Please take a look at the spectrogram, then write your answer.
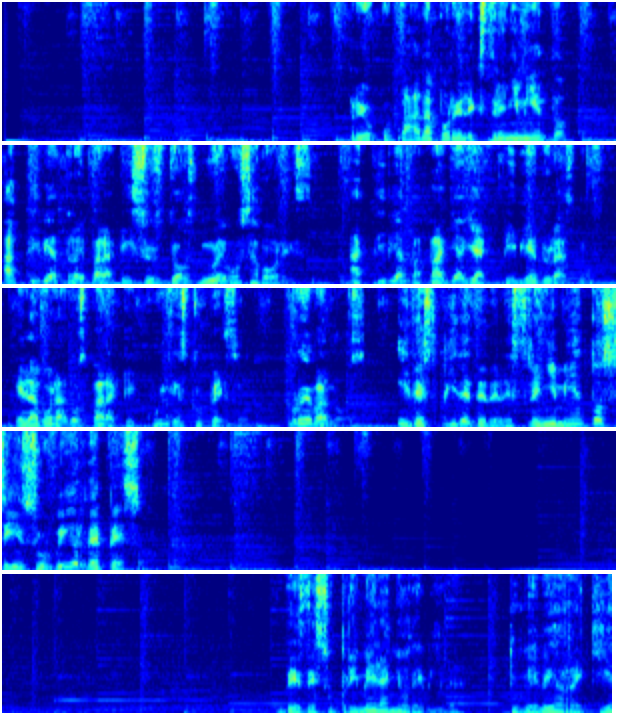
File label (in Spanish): locutor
